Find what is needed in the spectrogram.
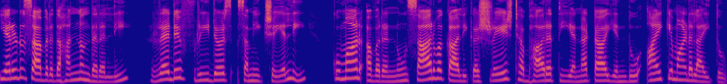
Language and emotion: Kannada, neutral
